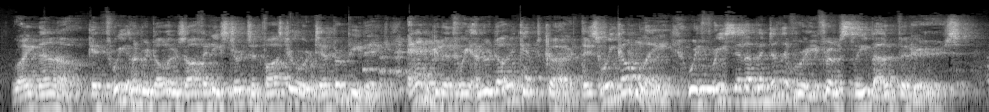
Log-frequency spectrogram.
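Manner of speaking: Duke Nukem voice. Shown as a demonstration. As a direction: sell mattresses like a tough action hero. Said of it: "That's how Duke would do it".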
